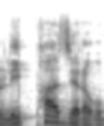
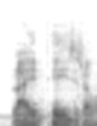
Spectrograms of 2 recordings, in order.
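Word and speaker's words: lipase: 리피드를 잘하는 효소죠 예제는 예전에는 리파제라고 부르기도 했어요 리파제 하지만 요즘은 영어식 발음을 따르는 표현을 쓰라고 권고에서 라이 페이지라고 할게요 서스퍼 라이페이지가 이노시톨 인지지를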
